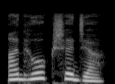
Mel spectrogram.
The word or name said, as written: ಅಧೋಕ್ಷಜ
